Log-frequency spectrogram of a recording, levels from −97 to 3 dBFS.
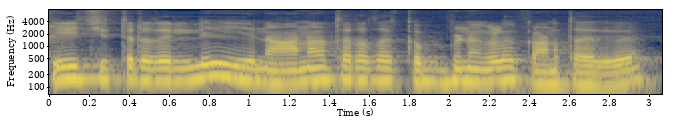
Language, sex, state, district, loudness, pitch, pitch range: Kannada, male, Karnataka, Koppal, -13 LUFS, 145 Hz, 135-155 Hz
